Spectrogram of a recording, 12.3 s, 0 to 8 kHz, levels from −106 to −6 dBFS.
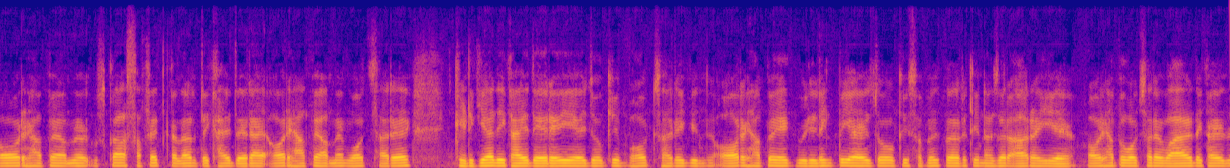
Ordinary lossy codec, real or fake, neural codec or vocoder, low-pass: none; fake; codec, 16 kHz, 4 kbps, FunCodec, trained on LibriTTS, 50 frames a second; none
